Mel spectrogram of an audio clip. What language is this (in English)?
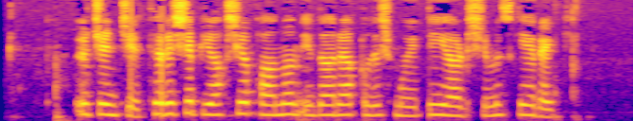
Uyghur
